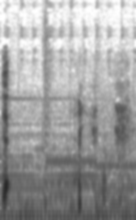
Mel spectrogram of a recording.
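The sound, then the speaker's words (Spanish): Two short, sharp hiccups about a second apart, clear, with someone's voice continuing in between. “A mí ya me dio hipo, por eso hablo con pausas.”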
